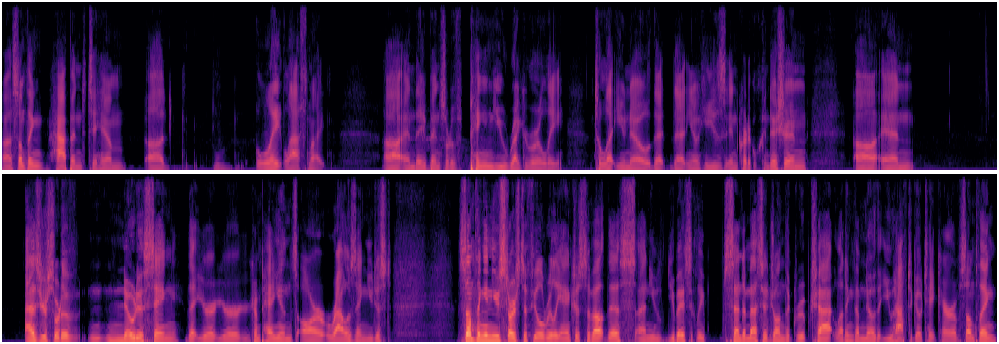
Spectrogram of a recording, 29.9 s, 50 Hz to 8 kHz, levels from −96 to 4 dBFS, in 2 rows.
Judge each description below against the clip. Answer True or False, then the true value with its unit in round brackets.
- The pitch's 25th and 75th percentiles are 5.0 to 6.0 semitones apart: False (4.4 semitones)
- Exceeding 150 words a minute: True (160 wpm)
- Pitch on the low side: True (130 Hz)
